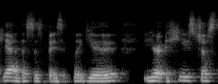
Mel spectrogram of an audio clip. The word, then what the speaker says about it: EWE: so you would pronounce that you, but Mm-hmm. also it could be like Eve as well.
